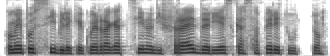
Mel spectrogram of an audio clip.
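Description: A woman's voice: on the low side, steady tone, brisk, mellow, clean tone, no echo, studio quality, natural voice. A woman doing an officious village constable. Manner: official, formal.

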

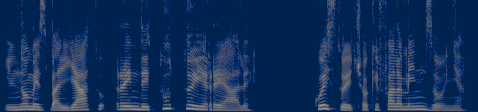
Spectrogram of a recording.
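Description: A woman reading as a gentle wise child empress. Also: medium pitch, normal speed, dry recording, clean studio sound, natural voice. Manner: soft, gentle, quiet.

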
